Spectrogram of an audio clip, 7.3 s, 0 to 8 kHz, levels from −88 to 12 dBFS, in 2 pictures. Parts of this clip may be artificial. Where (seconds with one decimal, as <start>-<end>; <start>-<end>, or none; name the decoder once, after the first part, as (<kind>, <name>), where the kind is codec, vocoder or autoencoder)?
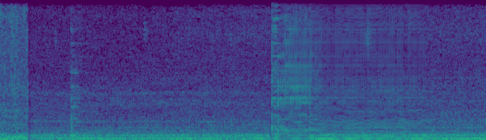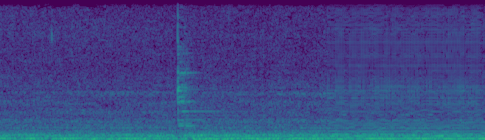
2.1-3.2 (vocoder, BigVGAN v2); 6.1-7.3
